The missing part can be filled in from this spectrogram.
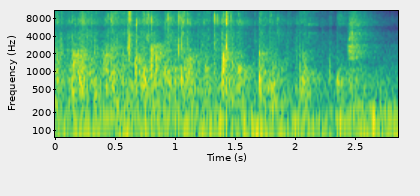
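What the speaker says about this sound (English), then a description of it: "Let's give her another round of applause." Audience at a glassblowing demonstration at the Corning Museum of Glass clapping in a steady patter of many hands, fairly faint and even, with no voices on top.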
